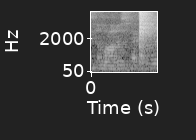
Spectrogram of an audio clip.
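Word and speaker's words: Ilana Spector: You can't pronounce that, it's me. My name is Alana Spector.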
